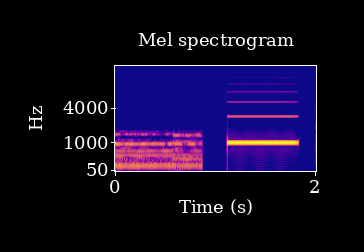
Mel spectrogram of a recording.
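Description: Keyboard music with held chords stops abruptly. After a brief gap, a single loud, steady electronic beep of one high pitch follows, the kind used as a censor bleep in video edits, and it cuts off cleanly.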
